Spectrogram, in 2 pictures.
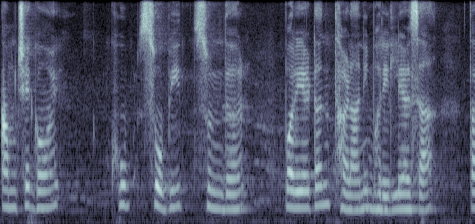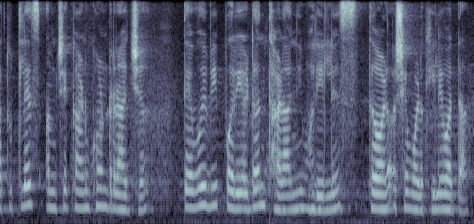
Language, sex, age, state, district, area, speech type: Goan Konkani, female, 30-45, Goa, Canacona, rural, spontaneous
